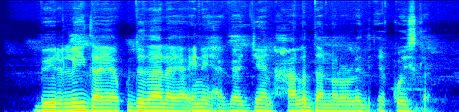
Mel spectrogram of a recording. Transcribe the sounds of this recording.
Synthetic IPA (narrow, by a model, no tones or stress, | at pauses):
biːɾlɛjd̪ɐːjaːkʰʊd̪ɐðaːlɐjaːʔɪnɛjɦɐɣaːt͡ʃɛːnħaːlɐd̪ːɐnɔlɔlɛd̪ɛːqɔjskʰɐ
